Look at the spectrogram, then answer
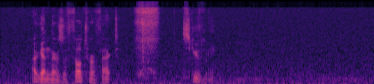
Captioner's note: sniff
